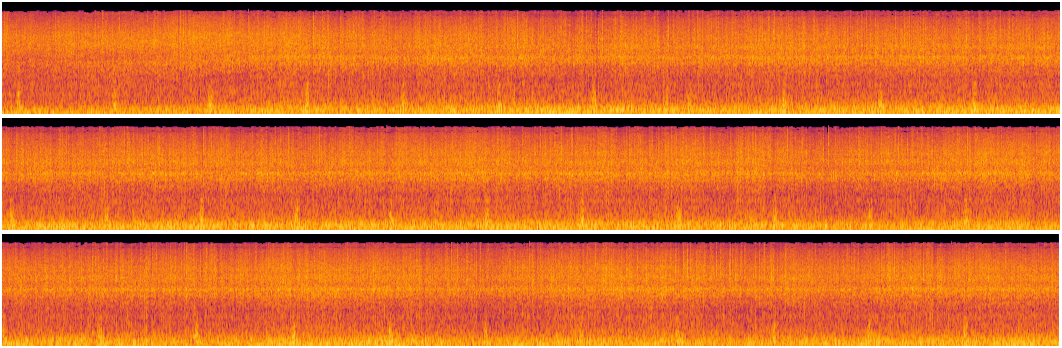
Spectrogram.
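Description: Heavy rain beating on a car's roof and windshield, heard from inside the cabin as a steady wash of noise, with the tyres running through standing water on a flooded road and the engine underneath.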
